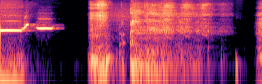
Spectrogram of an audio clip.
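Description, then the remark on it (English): A person whistles a brief, rising two-note whistle, clear, lasting about half a second, followed by a few loud, breathy bursts of vocal noise. “What about your whistle? We haven't had one tonight.”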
